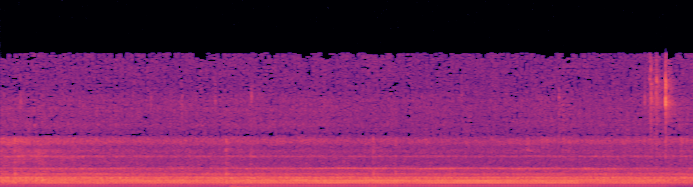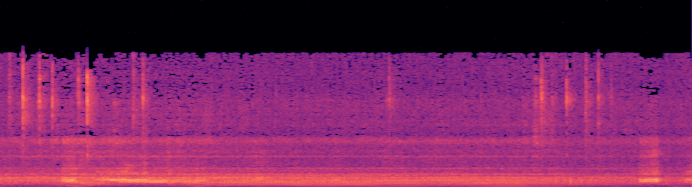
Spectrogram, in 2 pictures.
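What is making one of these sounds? A car engine hums loudly and revs up and down as the car speeds along.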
